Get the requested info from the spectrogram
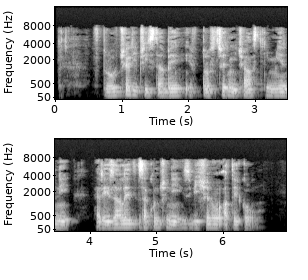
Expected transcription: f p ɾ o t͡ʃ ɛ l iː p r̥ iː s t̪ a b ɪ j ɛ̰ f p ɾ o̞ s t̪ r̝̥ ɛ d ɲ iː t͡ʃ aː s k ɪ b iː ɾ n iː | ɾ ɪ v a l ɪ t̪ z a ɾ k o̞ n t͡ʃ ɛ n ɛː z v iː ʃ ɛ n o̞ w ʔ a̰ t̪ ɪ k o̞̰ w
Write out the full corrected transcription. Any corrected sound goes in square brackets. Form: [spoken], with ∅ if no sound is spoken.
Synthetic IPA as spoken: f p ɾ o t͡ʃ ɛ l iː p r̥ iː s t̪ a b ɪ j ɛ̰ f p ɾ o̞ s t̪ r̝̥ ɛ d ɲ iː t͡ʃ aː s [c] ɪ [m] iː ɾ n iː | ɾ ɪ [z] a l ɪ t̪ z a [∅] k o̞ n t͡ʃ ɛ n [iː] z v iː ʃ ɛ n o̞ w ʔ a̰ t̪ ɪ k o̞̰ w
